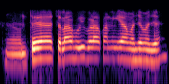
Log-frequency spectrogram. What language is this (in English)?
Santali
